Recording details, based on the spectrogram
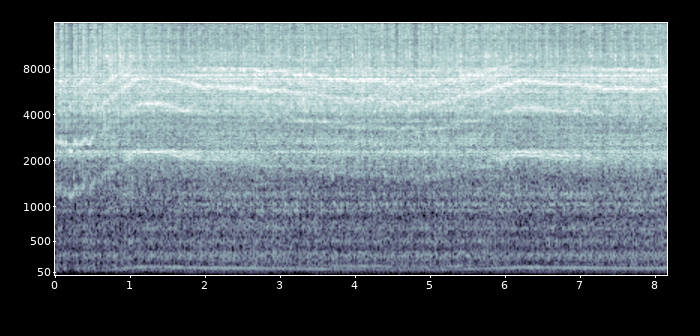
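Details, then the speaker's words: Engine after work, idling before timing set, exhaust flange at the header touching unevenly: loud raspy hiss over a steady idle, as if no exhaust fitted; exhaust leak at the header, H-pipe to be ordered. "Got an exhaust leak. He's gonna order an H pipe, but that's not the problem right now."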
